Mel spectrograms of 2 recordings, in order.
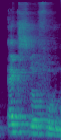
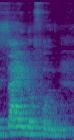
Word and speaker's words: xylophone: is spelled x y it starts with an x but then we don't pronounce it with exophone no it's a xylophone so most times we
